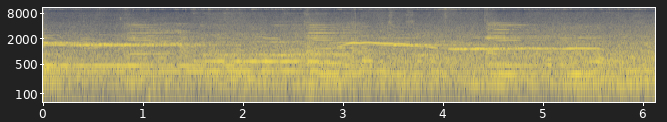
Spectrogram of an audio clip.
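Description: A live band plays a slow, sustained low chord while a single high whistled melody, sent through a microphone, slides slowly: it holds, rises a little about three seconds in, then falls and holds lower.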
